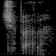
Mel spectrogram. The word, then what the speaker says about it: ciabatta: It doesn't really matter, but it's Italian, so the CI is cha. So is that really how you pronounce it? Yeah, ciabatta.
